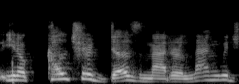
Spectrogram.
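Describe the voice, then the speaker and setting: A man talks at a moderate pace with lively intonation. The sound is dry and close, with no echo. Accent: Bengali. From India, Calcutta, raised also in Paris and Geneva. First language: Bengali. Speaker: leadership course facilitator. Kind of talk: video interview. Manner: hesitant with frequent repetitions.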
